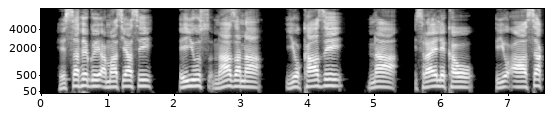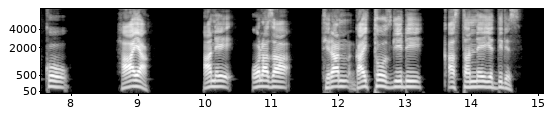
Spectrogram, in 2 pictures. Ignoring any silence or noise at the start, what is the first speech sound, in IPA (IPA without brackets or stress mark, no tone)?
h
